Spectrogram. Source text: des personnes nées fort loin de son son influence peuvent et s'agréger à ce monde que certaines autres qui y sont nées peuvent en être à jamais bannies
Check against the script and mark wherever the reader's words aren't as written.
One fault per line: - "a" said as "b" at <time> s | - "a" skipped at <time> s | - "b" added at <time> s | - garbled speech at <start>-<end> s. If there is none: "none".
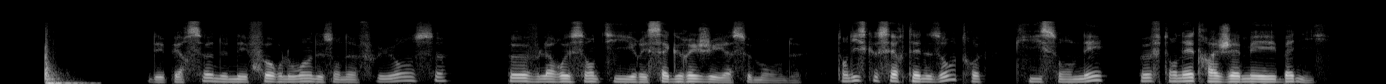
- "son" skipped at 3.5 s
- "la ressentir" added at 5.4 s
- "tandis" added at 8.4 s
